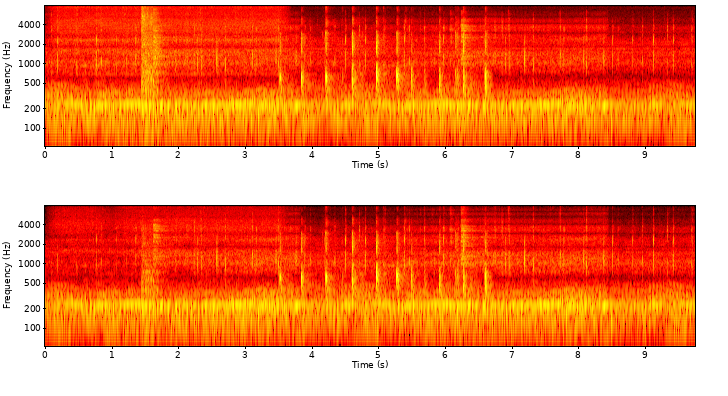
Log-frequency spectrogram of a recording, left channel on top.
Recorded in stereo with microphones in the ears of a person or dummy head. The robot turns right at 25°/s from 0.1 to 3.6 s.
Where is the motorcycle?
105° left; by 9.8 s 170° right.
